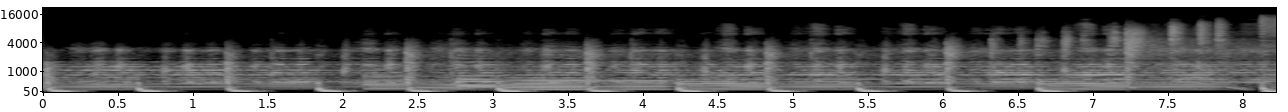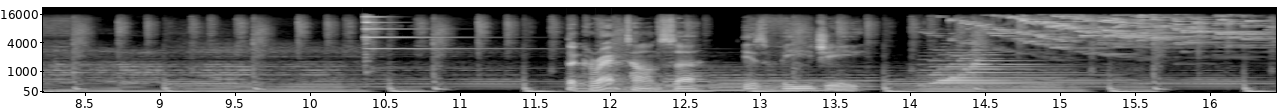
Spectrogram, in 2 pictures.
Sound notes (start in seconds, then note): 0.2 upbeat music; 10.4 bell rings; 14.0 bright chimes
